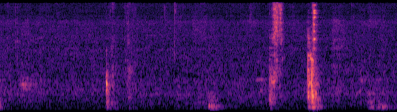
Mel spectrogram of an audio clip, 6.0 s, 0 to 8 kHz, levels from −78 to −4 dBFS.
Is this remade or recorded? recorded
